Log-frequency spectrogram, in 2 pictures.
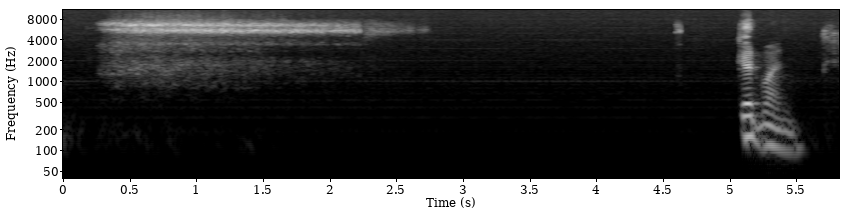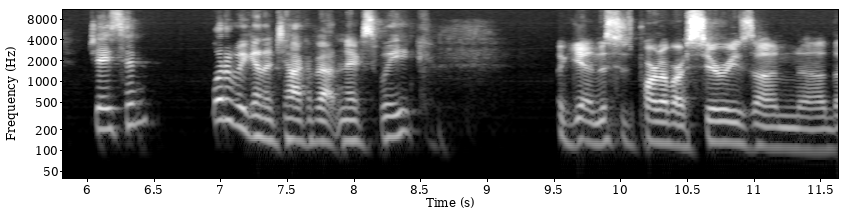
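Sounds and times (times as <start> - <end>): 
long breath blown out: 0.3 - 2.6
speech: 5.1 - 8.7, 9.5 - 11.6.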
